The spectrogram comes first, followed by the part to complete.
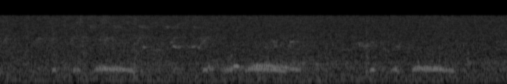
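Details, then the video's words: Spotted dove, a young wild-caught bird with black eyes, giving intense 'đập gù' bowing coos: low mellow notes, some short and some drawn out, in uneven phrases over light hiss and faint chirps. "Bổi Tơ mắt đen, đập gù quá dữ chim"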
